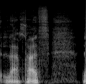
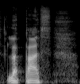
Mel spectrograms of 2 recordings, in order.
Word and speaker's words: La Paz: Of course, so the path, La Paz, we're saying La Paz because we are speaking with a Spain-Spanish pronunciation. Of course, if you were in Bolivia, you'd be much more likely to hear La Paz, and therefore the adjective that is linked to La Paz or La Paz is paceño or paceño.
